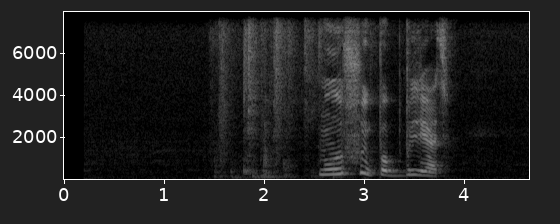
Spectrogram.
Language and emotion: Russian, angry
